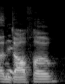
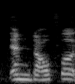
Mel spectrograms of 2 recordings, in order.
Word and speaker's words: Andolfo: I can't pronounce. Andolfo. Andolfo, yeah.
